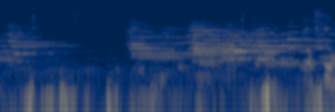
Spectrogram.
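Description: Church bells of the Stevenskerk ringing: several steady, overlapping bell tones that die away about a second in and then sound again with a new set of strokes.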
